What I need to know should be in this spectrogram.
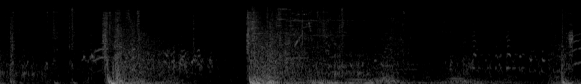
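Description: Gunfire from a video game bursts out in quick rounds.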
